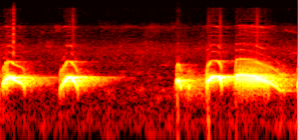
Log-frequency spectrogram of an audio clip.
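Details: Spotted dove call used to draw replies from other doves: soft hooked coos in pairs, then after a pause a rapid run of coos ending in a long, level, drawn-out note, with no other sounds.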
